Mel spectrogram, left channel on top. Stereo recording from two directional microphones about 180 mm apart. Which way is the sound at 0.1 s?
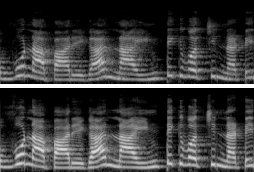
35° right (ahead or behind).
